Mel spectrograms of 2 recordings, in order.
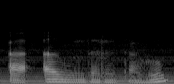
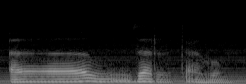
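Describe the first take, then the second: First: Both glottal stops at the start are clearly pronounced. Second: The second glottal stop becomes a long vowel. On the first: "menampakkan dua hamzah" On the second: "hamzah yang kedua diganti menjadi alif, jadi diucapkan"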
